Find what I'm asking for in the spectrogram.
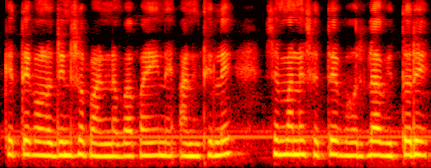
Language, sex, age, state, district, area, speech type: Odia, female, 45-60, Odisha, Kandhamal, rural, spontaneous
